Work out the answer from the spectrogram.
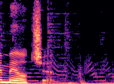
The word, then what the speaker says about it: Mailchimp: So, when you're ready to grow your business, try Mailchimp. And yes, that is how you pronounce it.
